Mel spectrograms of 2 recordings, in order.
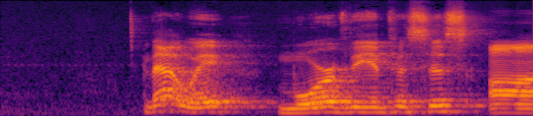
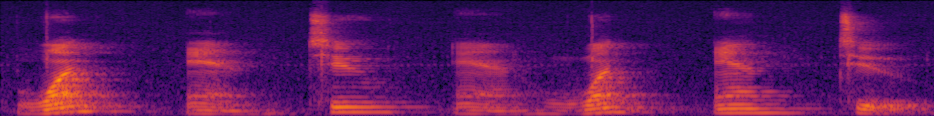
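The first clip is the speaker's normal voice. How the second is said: slow, soft count, one and two; 2 semitones lower, 8 dB quieter, much slower than usual. Shown as a demonstration. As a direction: count them in slowly and gently. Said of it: "Here we go".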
